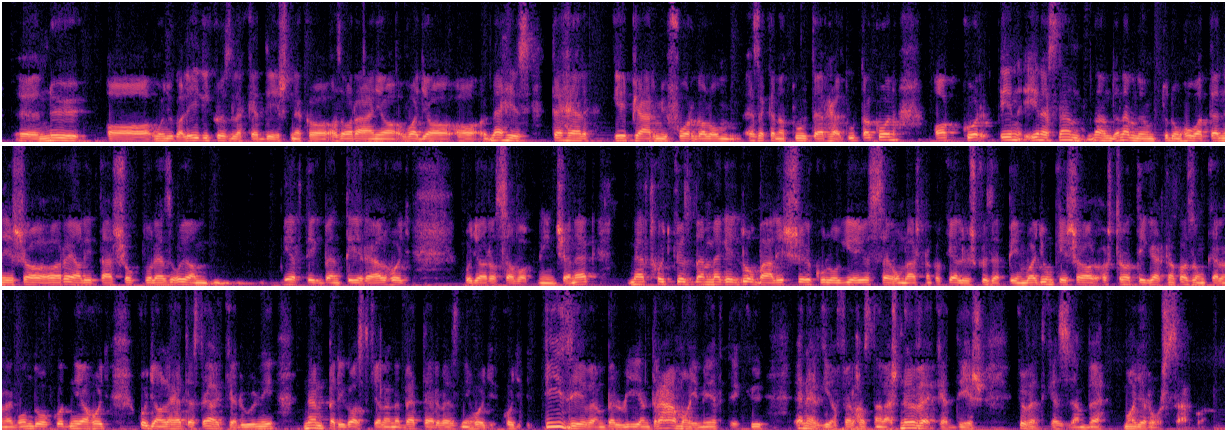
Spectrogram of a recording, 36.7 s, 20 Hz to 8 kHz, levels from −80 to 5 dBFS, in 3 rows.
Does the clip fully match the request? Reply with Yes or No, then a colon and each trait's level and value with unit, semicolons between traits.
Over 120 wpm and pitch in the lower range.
Yes: average, 135 wpm; low, 125 Hz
